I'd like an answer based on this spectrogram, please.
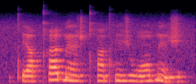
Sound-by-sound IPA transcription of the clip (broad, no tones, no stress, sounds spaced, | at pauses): tʼ e qʰ i ɓ ɛ̃ː ʒ qʰ ɛ̃ tʰ ĩ ʒ β õ ɓ ẽ ʒ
